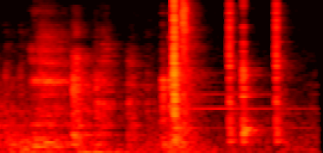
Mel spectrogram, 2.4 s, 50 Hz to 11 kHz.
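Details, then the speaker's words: 1989 Ford Probe GT Turbo, no-start, new fuel pump just installed, six gallons in tank, key on: a few sharp relay clicks in the quiet cabin but no fuel pump hum; pump not running, engine later started. "that didn't sound good i can't hear the pump i hear relay's clicking but i don't hear fuel pumps pumping"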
